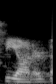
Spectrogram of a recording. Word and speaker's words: CEOTR: It's called Sea Otter, which is actually spelled CEOTR. – Okay. – I forget what the acronym stands for. Mm-hmm. It's pronounced Sea Otter.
